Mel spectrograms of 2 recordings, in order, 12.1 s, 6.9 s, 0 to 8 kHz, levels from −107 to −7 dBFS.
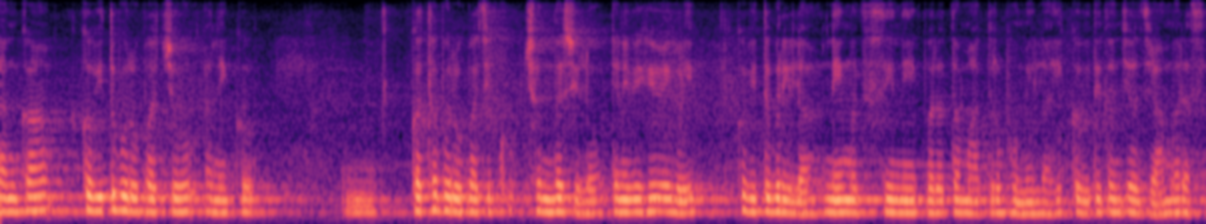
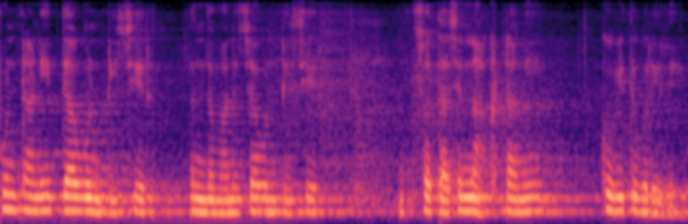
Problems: constant background noise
